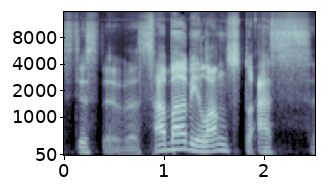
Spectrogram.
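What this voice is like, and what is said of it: Attempted Filipino accent. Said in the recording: “That was me trying to do a Filipino accent. I don't think it's correct.”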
